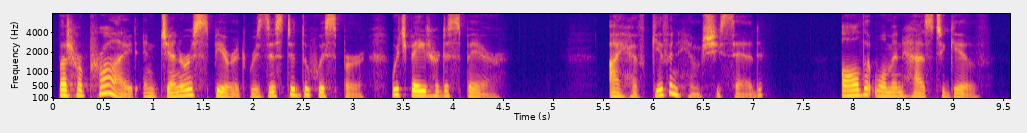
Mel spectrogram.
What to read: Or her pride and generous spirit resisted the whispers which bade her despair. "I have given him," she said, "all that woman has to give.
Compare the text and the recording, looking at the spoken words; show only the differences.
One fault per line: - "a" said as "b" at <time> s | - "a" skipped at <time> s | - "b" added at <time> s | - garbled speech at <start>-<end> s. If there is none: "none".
- "Or" said as "But" at 0.0 s
- "whispers" said as "whisper" at 2.6 s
